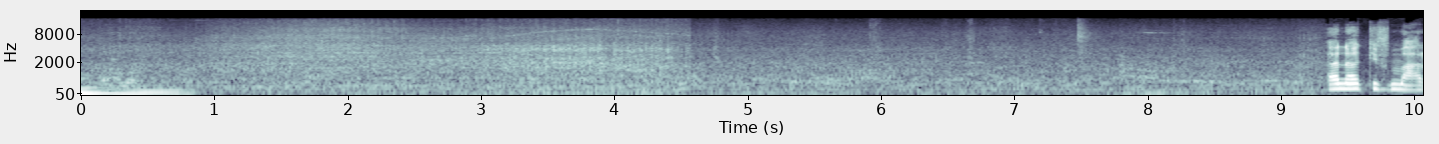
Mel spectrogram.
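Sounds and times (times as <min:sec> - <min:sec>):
passing traffic hum: 0:00.0 - 0:05.3.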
